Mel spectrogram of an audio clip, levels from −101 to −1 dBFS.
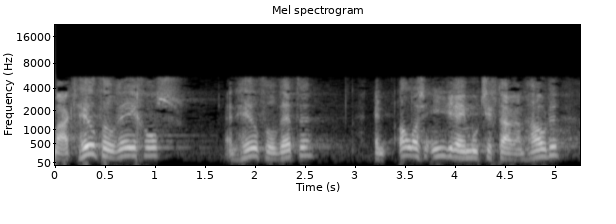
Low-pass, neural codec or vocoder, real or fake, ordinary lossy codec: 5.4 kHz; none; real; none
